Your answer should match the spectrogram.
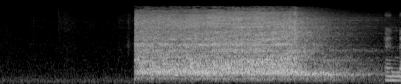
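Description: Handheld hair dryer blowing, starting abruptly a little over a second in and running for about two seconds before dying away.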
